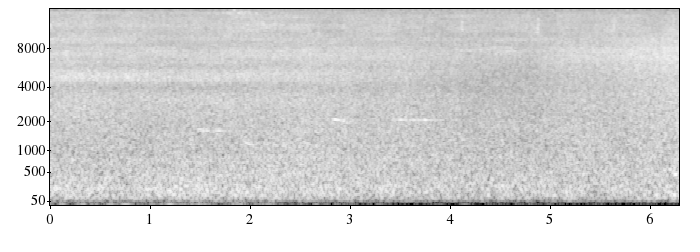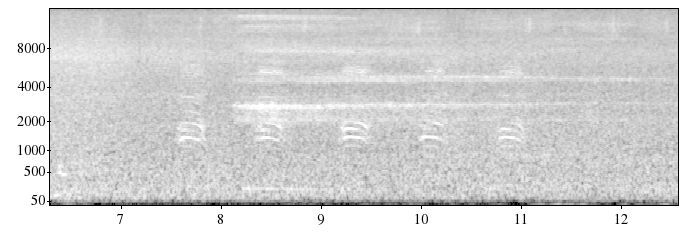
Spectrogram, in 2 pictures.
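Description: Steady rushing outdoor noise, with a bird calling a quick series of five or six short, arched chirps about two-thirds of the way through.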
